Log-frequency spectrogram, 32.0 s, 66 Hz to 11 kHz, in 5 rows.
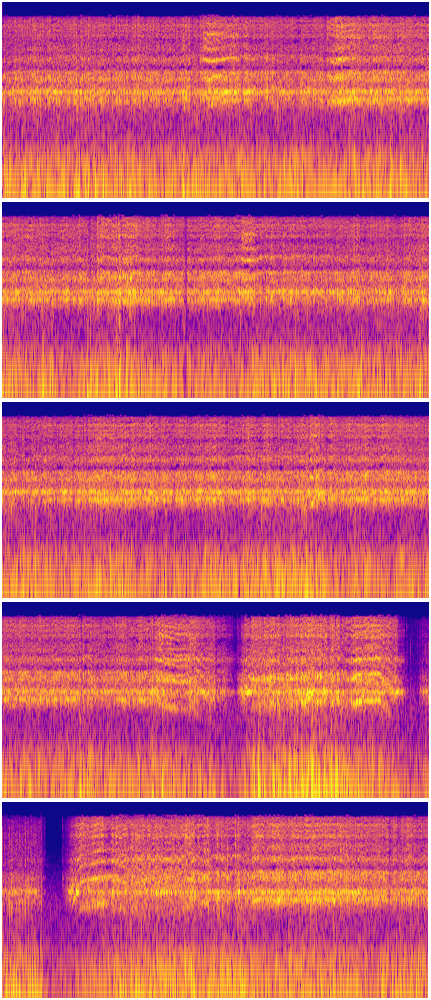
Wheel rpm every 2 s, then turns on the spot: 230, 230, 230, 230, 230, 230, 240, 230, 230, 230, 230, 110, 150, 100, 210, 230.
none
